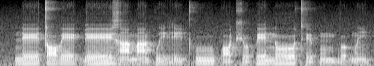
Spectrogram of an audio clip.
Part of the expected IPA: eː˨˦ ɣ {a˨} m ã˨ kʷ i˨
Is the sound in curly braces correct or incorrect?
incorrect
